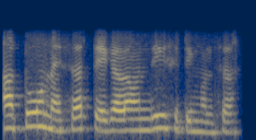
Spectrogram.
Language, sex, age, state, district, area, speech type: Telugu, female, 30-45, Telangana, Vikarabad, urban, conversation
